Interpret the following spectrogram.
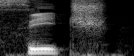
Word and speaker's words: sech: One way to pronounce them is secant h as sech, cosecant h as cosh, and cotangent h as cosh, but there are other ways to pronounce them for sure.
